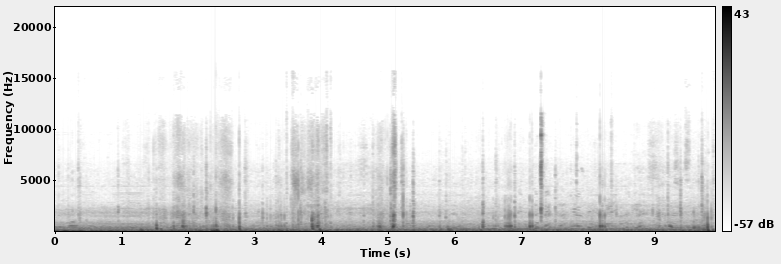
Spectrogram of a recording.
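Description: Aircraft engines hum in a low, steady drone inside the cabin.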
